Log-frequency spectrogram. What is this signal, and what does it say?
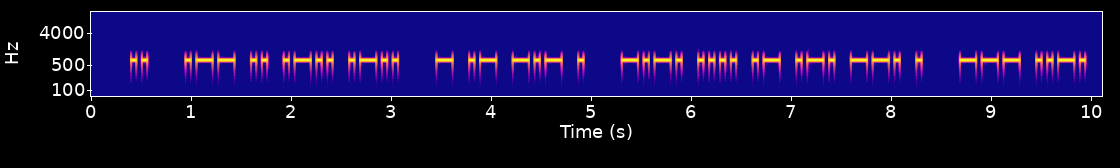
Morse code, heard as a keyed tone, about 22 wpm, 700 Hz. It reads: I WILL TAKE CHARGE OF
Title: Sentences from Top 1000 Words - Review Part 6 - 22wpm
